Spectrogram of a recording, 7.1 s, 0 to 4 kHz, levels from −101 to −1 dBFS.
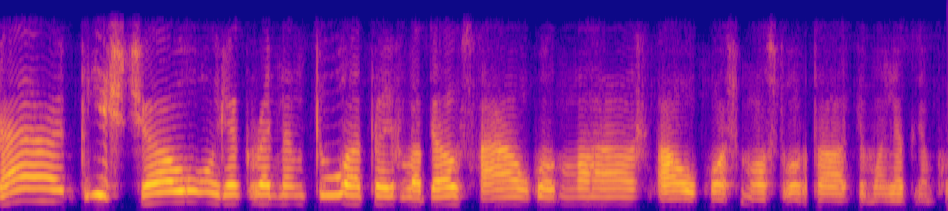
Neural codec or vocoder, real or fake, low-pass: codec, 24 kHz, 0.9 kbps, WavTokenizer, small release; fake; 3.6 kHz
